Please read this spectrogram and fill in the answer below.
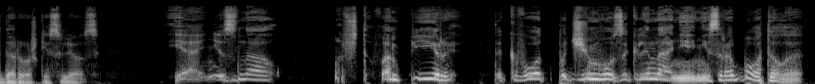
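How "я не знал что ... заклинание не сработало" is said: fading dying voice. A narrator's reading. Dying father realizing why the spell failed, weak and fading. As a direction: struggle out each phrase with failing strength. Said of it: "Его голос становился всё тише".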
